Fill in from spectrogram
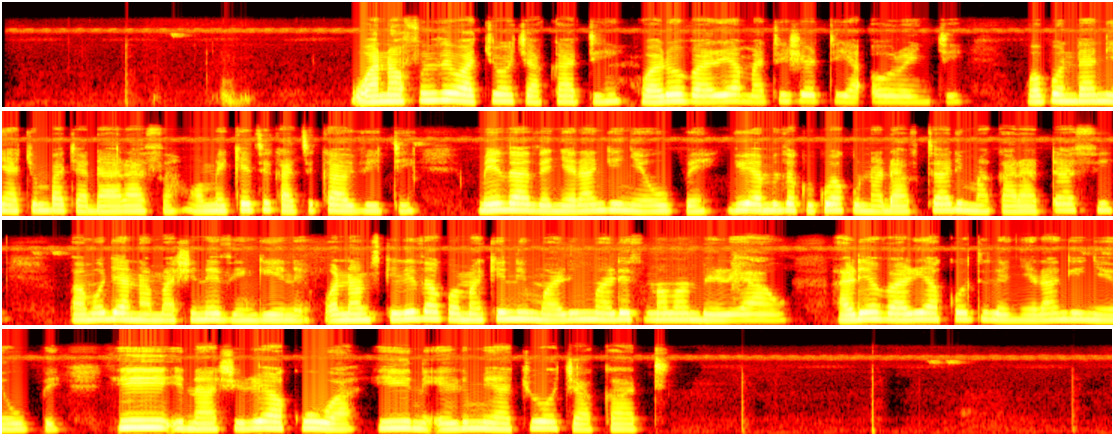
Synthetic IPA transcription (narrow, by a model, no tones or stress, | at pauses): wʔanafunziwat͡ʃɔɔt͡ʃakatiwaliɔvaɾiamatiʃɛtijaʔɔɾɛɲd͡ʒi | wapɔndanijat͡ʃumbat͡ʃaɗaɾasawamɛkɛtikatikaviti | miðazɛɲɛɾaŋɡiɲɛupɛʄuːjamizakukuwakunaɗaftaɾimakaɾatasi | pamɔʄanamaʃinɛviŋɡinɛwanam̩si̥kilizakwamakinimwalimualiɛsimamambɛlɛjaɔ | aliɛvaliakɔtilɛɲɛɾaŋɡiɲɛupɛ | hiinaːʃiɾiakuwahiːniʔɛlimujat͡ʃuɔt͡ʃakati̥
